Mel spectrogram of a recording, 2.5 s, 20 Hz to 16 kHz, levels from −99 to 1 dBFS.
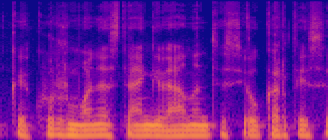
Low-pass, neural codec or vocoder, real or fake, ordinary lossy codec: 14.4 kHz; none; real; Opus, 32 kbps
